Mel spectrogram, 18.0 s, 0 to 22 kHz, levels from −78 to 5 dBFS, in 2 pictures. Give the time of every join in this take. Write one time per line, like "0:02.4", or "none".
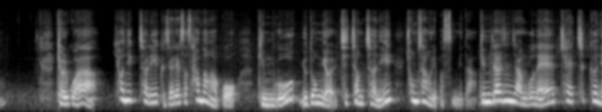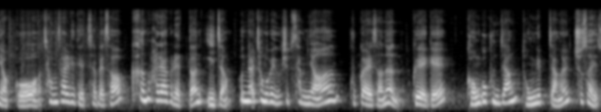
0:07.2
